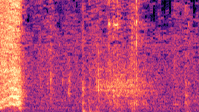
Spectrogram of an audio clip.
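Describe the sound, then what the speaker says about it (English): A zipper on a small children's party bag is pulled in one quick, close rasp, followed by faint rustling as the fabric settles. "it zips really nicely"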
